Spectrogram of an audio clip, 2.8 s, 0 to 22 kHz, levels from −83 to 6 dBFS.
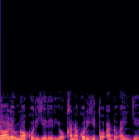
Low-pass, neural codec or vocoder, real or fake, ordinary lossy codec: none; none; real; none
